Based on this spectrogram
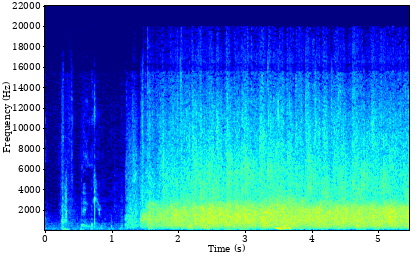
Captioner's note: applause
